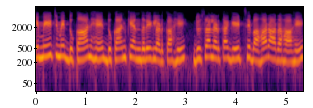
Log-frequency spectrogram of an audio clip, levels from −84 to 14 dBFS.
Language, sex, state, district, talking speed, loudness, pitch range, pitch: Hindi, female, Bihar, Gopalganj, 215 wpm, -14 LUFS, 245-275 Hz, 255 Hz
